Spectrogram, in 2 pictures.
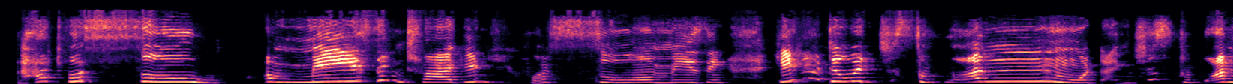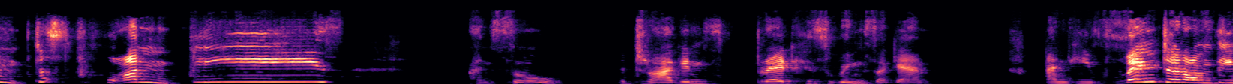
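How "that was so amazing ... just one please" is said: gush, then whine for one more; gushing and begging. Acted. Princess coaxing the tired dragon to fly, pleading.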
